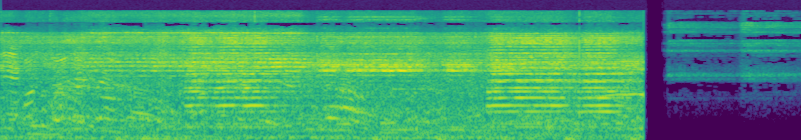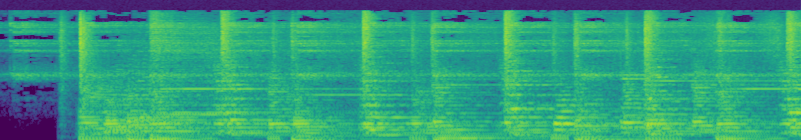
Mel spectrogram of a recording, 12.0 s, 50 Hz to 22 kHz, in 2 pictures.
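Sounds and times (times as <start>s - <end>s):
vehicle horns honking: 1.1s - 4.8s.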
